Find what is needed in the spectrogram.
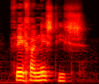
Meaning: vegan
- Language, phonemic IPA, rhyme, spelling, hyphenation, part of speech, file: Dutch, /ˌveː.ɣaːˈnɪs.tis/, -ɪstis, veganistisch, ve‧ga‧nis‧tisch, adjective, Nl-veganistisch.ogg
